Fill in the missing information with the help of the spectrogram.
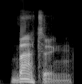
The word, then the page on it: batting: British English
